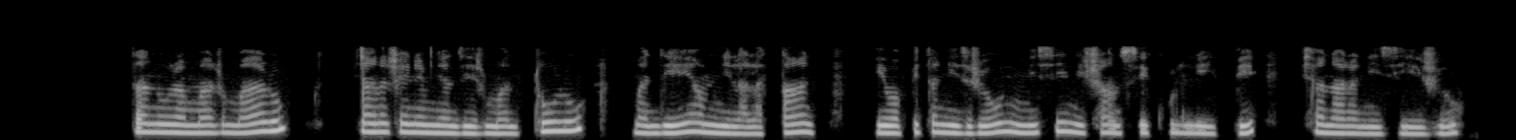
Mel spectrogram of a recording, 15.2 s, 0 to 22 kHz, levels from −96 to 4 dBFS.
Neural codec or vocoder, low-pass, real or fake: none; 5.4 kHz; real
